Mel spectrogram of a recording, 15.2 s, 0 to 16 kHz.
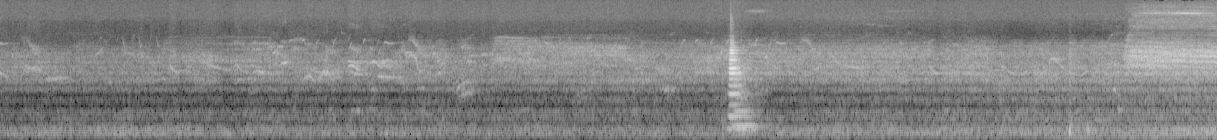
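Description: Irish Rail 29000 Class diesel multiple unit approaching, with one short horn blast about nine seconds in. Its engine and wheel noise grows louder near the end as it draws into the station.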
